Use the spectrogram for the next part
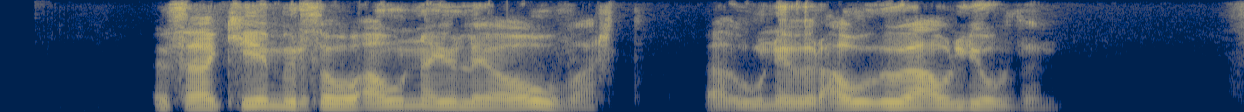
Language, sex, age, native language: Icelandic, male, 20-29, Icelandic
